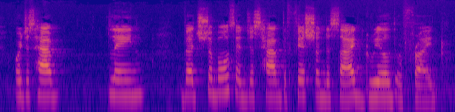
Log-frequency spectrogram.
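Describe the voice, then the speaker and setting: A woman speaks at a moderate pace in a fairly high voice. Her intonation is flat and monotone, with music playing in the background. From Philippines. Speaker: cooking channel host. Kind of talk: cooking tutorial.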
